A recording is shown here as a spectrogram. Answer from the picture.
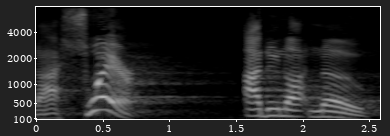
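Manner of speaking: loud, emphatic retold denial; mock swearing oath. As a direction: burst out on the oath, then punch each word. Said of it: "He used profanity".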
